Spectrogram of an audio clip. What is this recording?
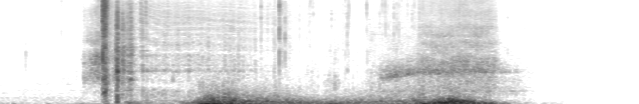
A torch is lit with a matchbox and then blown out by a sudden wind.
